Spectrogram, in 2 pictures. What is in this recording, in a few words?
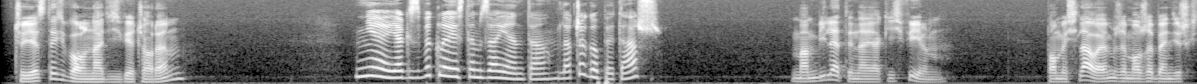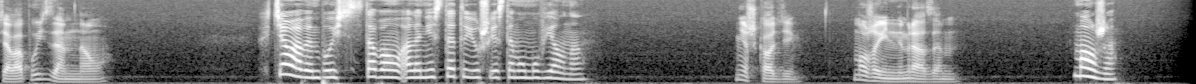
conversation; lektorek; firstyear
